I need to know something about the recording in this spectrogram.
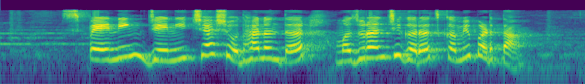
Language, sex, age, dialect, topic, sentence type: Marathi, female, 18-24, Southern Konkan, agriculture, statement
